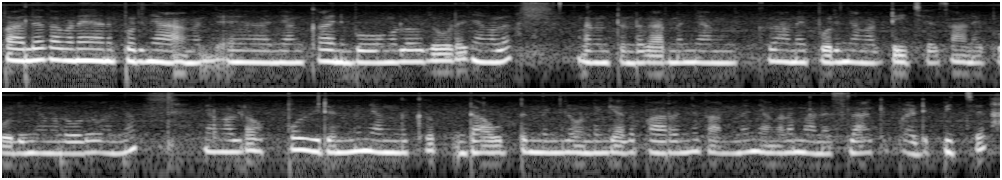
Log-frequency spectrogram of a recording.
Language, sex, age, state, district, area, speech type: Malayalam, female, 18-30, Kerala, Idukki, rural, spontaneous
